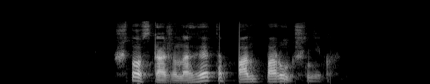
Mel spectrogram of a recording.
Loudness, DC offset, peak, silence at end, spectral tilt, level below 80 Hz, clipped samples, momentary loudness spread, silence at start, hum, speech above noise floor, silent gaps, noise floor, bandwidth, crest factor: -23 LUFS; under 0.1%; -4 dBFS; 1.1 s; -4.5 dB/octave; -68 dBFS; under 0.1%; 19 LU; 1.15 s; none; over 66 dB; none; under -90 dBFS; 8 kHz; 22 dB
